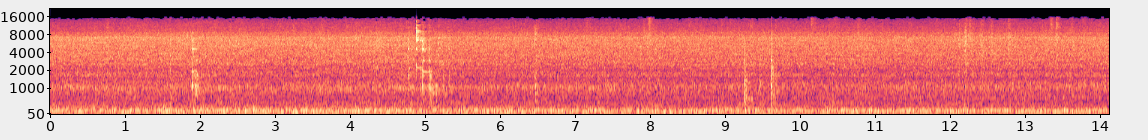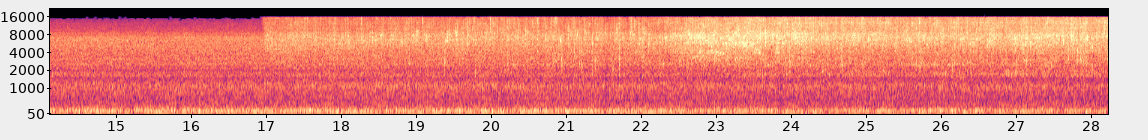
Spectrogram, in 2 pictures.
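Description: Sizzling of oil in a frying pan over a steady low hum, the hiss growing brighter and louder in the last several seconds as thin slices of seasoned beef go into the hot oil.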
